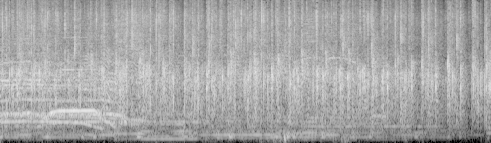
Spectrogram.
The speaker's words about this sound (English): So get it started right now. That's right. Put those hands together.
